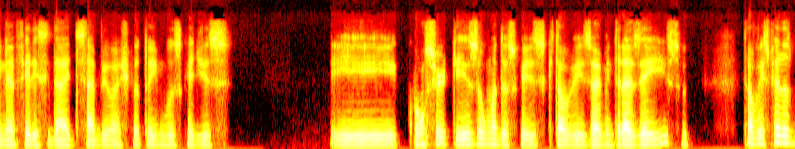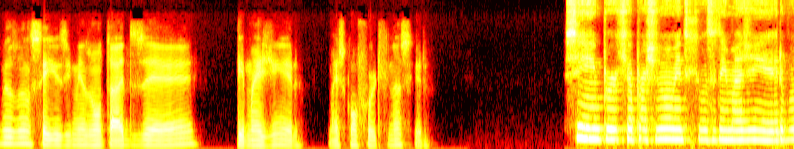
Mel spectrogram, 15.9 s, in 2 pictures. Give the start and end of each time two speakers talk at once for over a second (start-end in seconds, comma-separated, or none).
none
